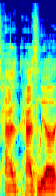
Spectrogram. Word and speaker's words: Haslia: I think it's Haslia is the way they pronounce the god's name.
